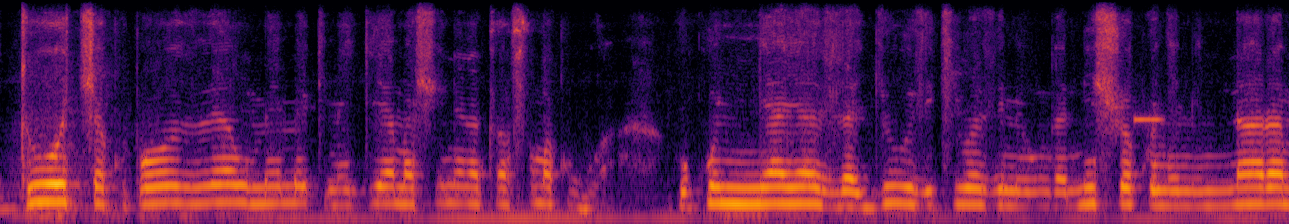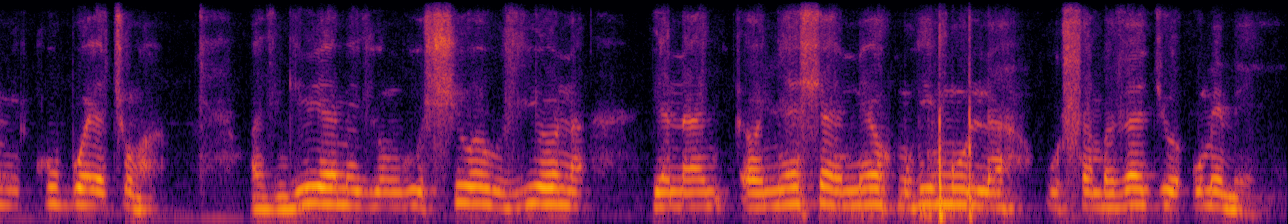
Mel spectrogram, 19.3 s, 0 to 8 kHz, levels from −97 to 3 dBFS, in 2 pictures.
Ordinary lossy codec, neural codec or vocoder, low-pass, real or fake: Opus, 16 kbps; none; 7.2 kHz; real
